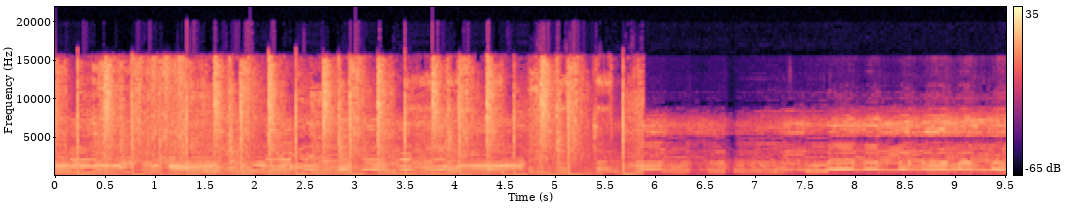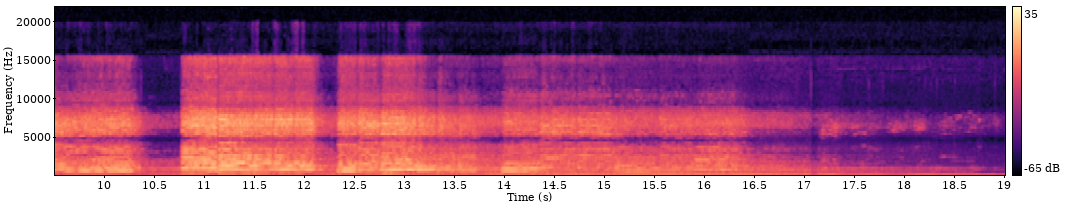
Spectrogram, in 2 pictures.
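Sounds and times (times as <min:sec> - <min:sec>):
multi-tone air horn playing a tune: 0:00.0 - 0:16.6.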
